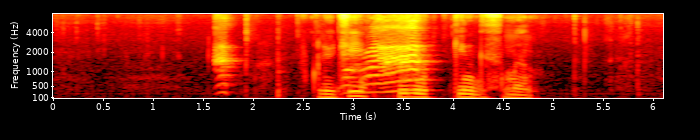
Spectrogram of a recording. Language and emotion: Russian, neutral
